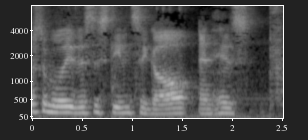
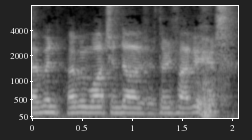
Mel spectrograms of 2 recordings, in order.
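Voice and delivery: put-on mumbled whisper voice. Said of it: "He's like".

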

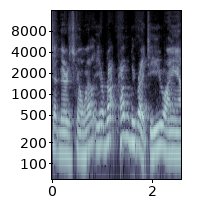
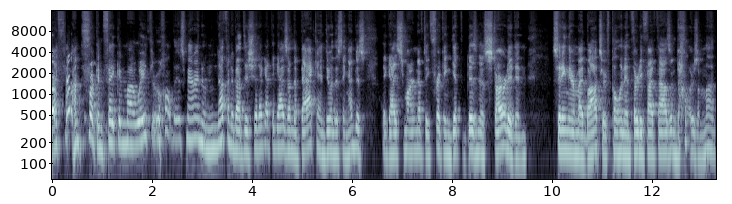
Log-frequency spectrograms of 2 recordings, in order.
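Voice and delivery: usual speaking voice

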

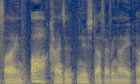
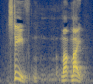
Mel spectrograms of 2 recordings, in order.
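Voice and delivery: put-on fed-up dad yell, very high, loud, drawn-out; 10 semitones higher, 9 dB louder than usual. Retelling how his father mixed up names: imitating an annoyed father. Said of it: "he would get pissed and he'd be like".

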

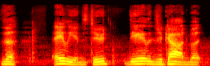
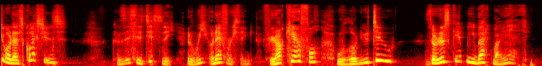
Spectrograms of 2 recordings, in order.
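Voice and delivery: snippy, rude, high, swooping cartoon mouse voice; 6 semitones higher than usual. Mickey Mouse answers a companion's questions about his missing egg; rude Mickey Mouse voice. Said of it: "don't need to be so rude about it".

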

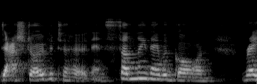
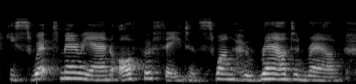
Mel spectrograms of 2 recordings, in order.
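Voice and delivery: usual speaking voice

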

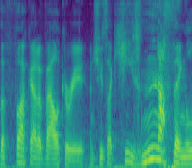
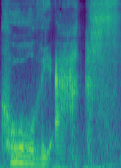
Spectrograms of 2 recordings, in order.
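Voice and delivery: whispery, spooky voice, much slower; 5 dB quieter than usual. Describing a character attacking people, imitating his whispery spooky voice. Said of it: "his, like, whispery, spooky voice".

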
